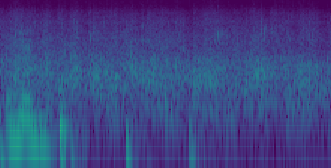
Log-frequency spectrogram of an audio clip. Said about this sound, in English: Folk, it's very seldom I do this, but I really think we should just, can we give the Lord a clap? I don't know if it's appropriate, but I think we should.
